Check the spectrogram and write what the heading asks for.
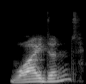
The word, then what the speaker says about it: widened: Widened. Cluster of consonants at the end of this word make it very difficult for students whose first language doesn't contain these sounds.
